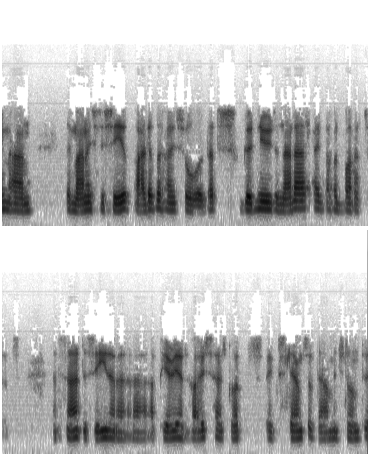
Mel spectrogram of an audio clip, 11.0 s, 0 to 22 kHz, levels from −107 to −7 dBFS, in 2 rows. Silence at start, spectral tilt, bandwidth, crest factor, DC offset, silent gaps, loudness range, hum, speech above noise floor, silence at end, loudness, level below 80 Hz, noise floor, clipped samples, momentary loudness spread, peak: 0 s; -8 dB/octave; 4.1 kHz; 22 dB; under 0.1%; none; 4 LU; none; 27 dB; 0 s; -22 LUFS; -78 dBFS; -49 dBFS; under 0.1%; 13 LU; -2 dBFS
